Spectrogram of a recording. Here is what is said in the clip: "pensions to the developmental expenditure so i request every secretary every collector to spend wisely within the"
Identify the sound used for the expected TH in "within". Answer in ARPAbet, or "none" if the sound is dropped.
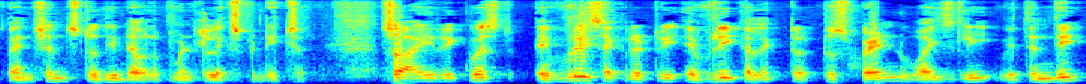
T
